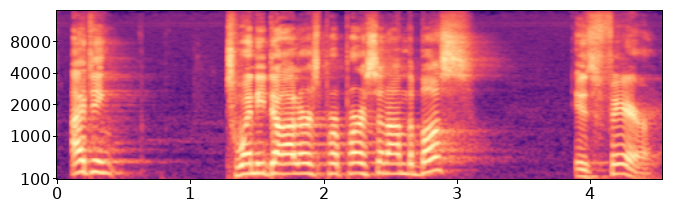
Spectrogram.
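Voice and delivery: lightly voiced tour guide sounding reasonable; mimicking the tour guide. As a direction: play the guide casually naming his fee. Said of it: "he suggested a fair amount to me".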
